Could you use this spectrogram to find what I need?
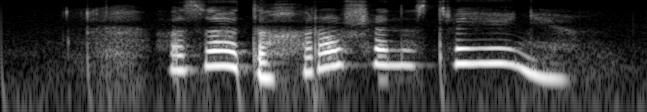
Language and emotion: Russian, positive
